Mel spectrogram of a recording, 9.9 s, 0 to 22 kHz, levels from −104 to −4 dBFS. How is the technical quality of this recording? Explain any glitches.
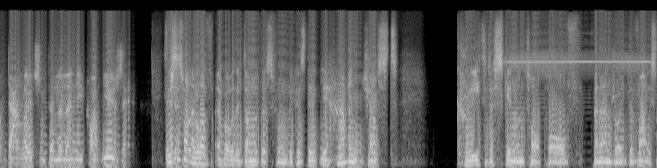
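The recording has three technical faults: a continuous buzz, a late whistle, and one brief skip.

Buffer tearing runs throughout as a robotic 200 Hz buzz under the speech. Each roughly 5 ms period carries a small slice of audio from about 20 ms earlier, joined hard on both sides.

A feedback whistle enters at 7.47 s, just after "created a", and lasts to the end. It is a thin, slowly swelling and fading 4.8 kHz tone about 10 dB below the speech, likely from a loudspeaker-to-microphone loop held at the edge of feedback.

Compressed frames are skipped from 7.93 to 7.95 s. About one frame, roughly 20 ms of audio, is dropped, and the audio jumps ahead at that point.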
